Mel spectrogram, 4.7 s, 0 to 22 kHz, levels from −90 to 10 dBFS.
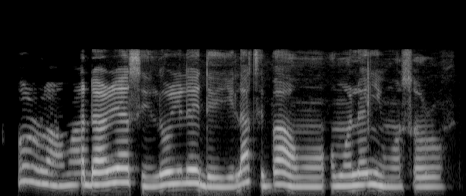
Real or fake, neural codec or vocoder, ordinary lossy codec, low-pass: real; none; none; none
